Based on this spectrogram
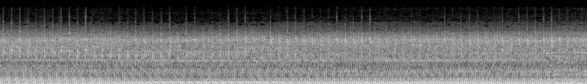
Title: Стук мотора Subaru Forester SF5 EJ20 Turbo АКПП & МКПП (вкладыши)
